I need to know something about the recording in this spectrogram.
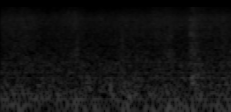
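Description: Near silence: faint room tone, with one faint tick near the end.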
